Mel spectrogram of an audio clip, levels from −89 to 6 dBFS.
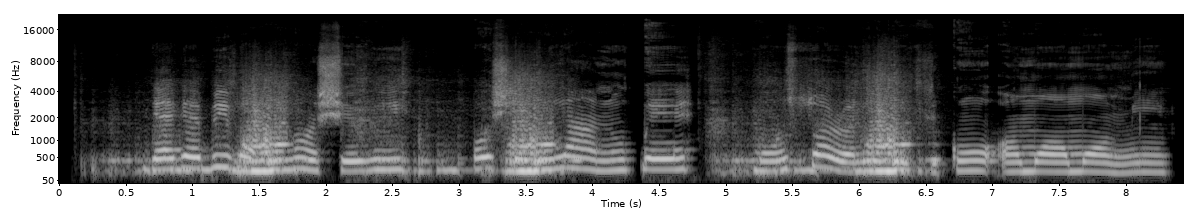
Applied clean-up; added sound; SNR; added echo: neural mask model RNNoise.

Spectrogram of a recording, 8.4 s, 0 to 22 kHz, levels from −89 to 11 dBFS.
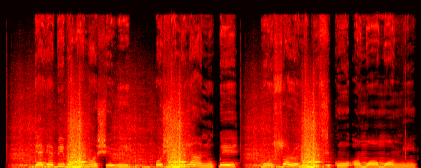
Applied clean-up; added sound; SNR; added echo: none; Squeak; -2 dB; none.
